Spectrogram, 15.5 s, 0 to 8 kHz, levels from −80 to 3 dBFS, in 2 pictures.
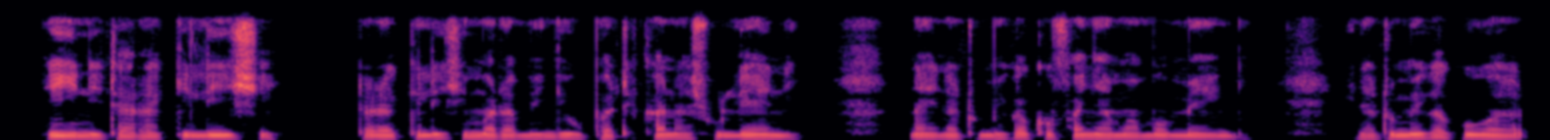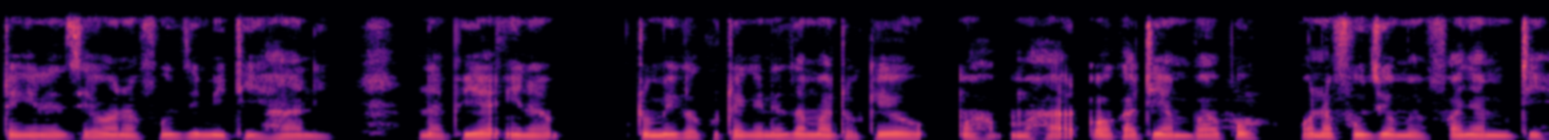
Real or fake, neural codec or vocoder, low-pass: real; none; 7.2 kHz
